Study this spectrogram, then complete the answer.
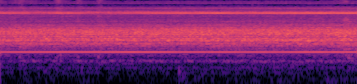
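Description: A steady, droning vacuum cleaner hums continuously with an even, unchanging pitch at moderate volume.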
